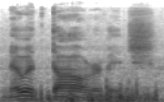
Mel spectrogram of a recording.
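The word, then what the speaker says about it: Noah Darvich: very very very top class but up shoot Noah darich that's how you say it German 17 years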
